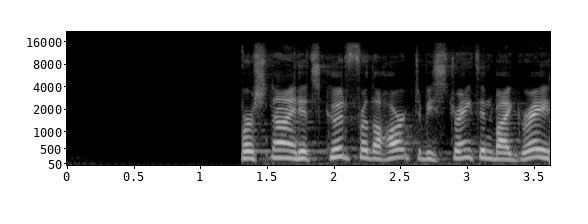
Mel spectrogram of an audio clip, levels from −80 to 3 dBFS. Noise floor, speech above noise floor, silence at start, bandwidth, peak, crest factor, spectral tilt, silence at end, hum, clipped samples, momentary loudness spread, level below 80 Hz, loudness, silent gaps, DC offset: -78 dBFS; 54 dB; 1.3 s; 16 kHz; -10 dBFS; 16 dB; -4.5 dB/octave; 0 s; none; under 0.1%; 5 LU; -60 dBFS; -25 LUFS; none; under 0.1%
